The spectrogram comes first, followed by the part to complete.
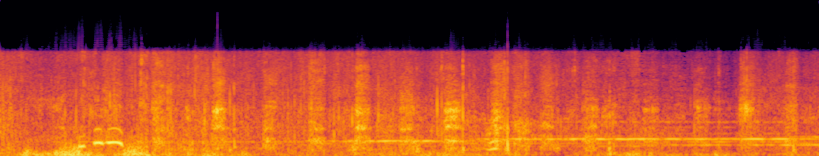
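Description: A dog vocalising loudly about a second in, then short scuffling sounds as it tugs at a stick in snow-dusted grass.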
